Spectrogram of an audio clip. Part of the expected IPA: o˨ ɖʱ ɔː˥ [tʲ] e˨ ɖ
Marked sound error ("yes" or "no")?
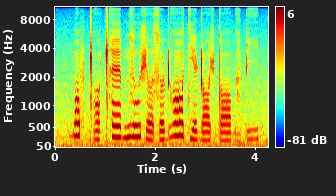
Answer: no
